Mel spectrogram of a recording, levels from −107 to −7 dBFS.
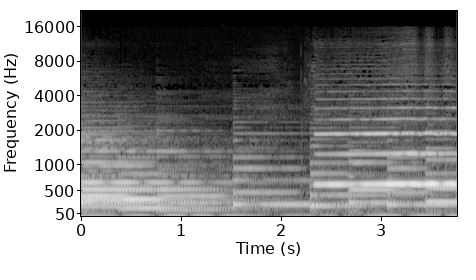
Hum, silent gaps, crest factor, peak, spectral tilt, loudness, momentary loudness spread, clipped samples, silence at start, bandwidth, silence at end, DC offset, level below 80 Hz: none; none; 12 dB; -10 dBFS; -7.5 dB/octave; -24 LUFS; 15 LU; under 0.1%; 0 s; 12 kHz; 0 s; under 0.1%; -56 dBFS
